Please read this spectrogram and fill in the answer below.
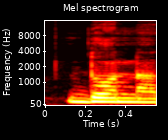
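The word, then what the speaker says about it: donna: हैं डी का उच्चारण डी का जो उच्चारण है वो आमतौर पर द की तरह होता है जैसे हम देखते हैं डी ओ एन एन आ दोना दोना यानी औरत वमन तो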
